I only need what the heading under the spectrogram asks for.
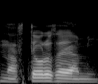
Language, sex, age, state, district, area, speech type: Marathi, male, 18-30, Maharashtra, Amravati, urban, spontaneous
